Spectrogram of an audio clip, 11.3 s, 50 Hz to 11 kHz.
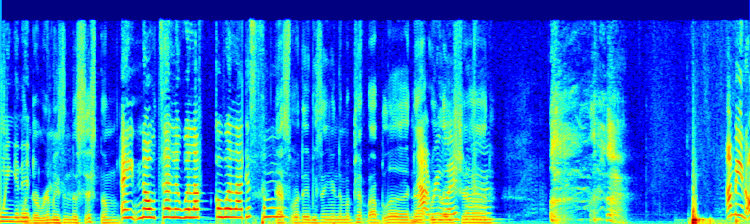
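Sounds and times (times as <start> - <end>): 
speech: 0.0 - 7.5, 8.2 - 8.5
person coughing hoarsely: 8.2 - 9.5.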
